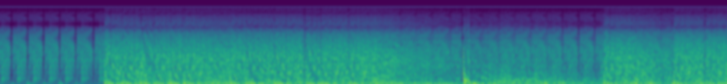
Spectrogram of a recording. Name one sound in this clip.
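Machine guns fire in rapid bursts.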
